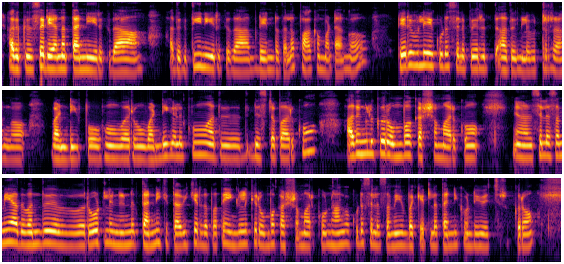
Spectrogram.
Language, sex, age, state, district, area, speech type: Tamil, female, 45-60, Tamil Nadu, Nilgiris, urban, spontaneous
